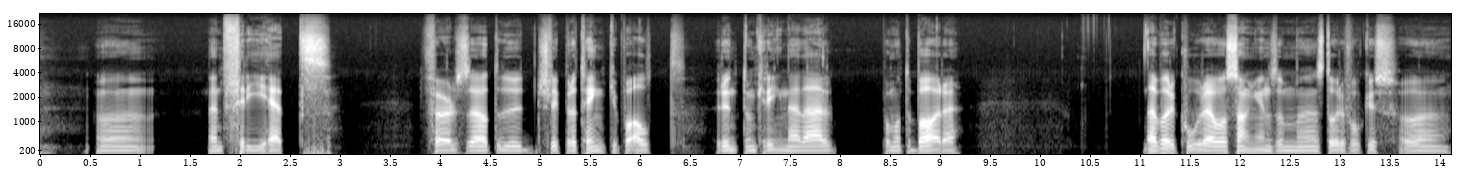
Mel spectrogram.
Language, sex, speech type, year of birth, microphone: Norwegian, male, spontaneous, 1989, Sennheiser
